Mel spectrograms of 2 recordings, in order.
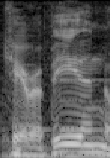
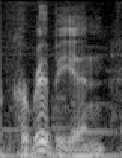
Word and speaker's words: Caribbean: Whether you pronounce it Caribbean or Caribbean, you'll certainly recognize this Disney favorite.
